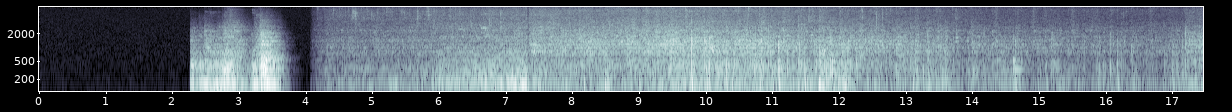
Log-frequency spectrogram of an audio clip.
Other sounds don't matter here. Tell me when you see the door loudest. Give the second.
3 s.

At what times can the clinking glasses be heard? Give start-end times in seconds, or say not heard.
not heard.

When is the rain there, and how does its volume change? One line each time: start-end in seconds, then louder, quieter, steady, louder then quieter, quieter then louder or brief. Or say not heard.
4.0-17.4 louder then quieter.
